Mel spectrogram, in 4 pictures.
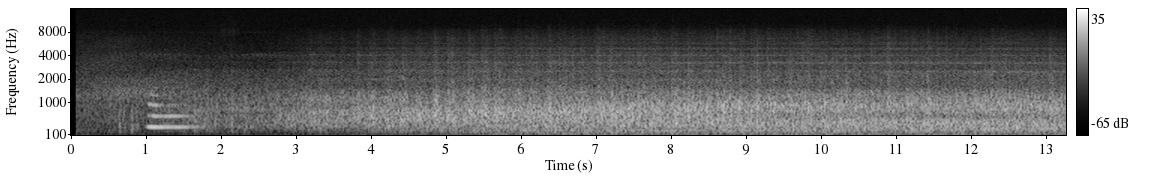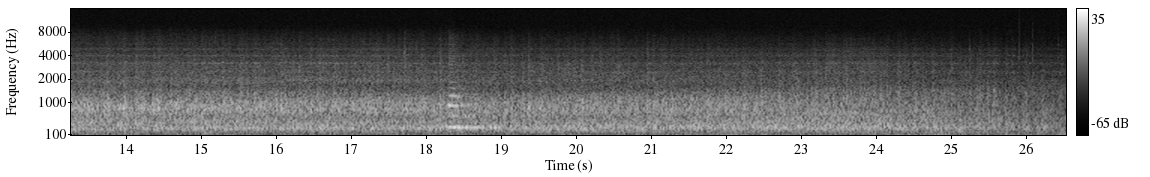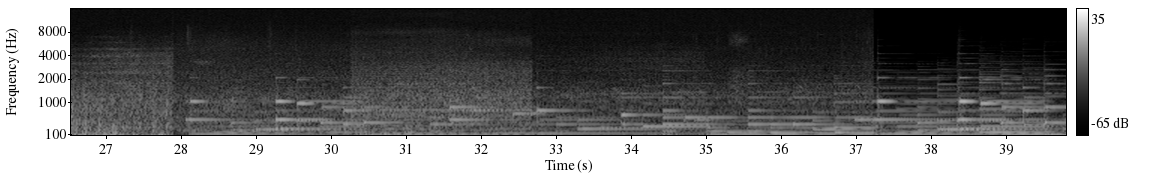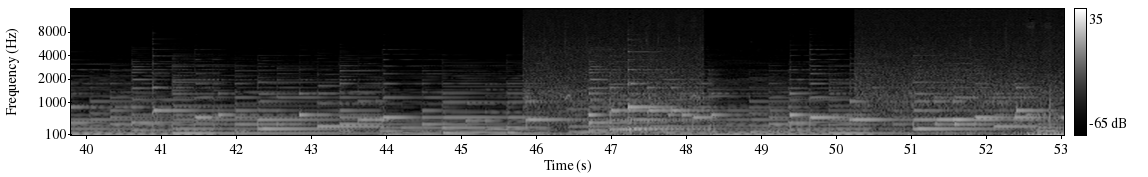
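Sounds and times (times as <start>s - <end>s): railcar running on bridge: 0.1s - 37.3s, 45.8s - 48.6s, 50.2s - 53.0s
train horn toot: 1.0s - 2.4s, 18.2s - 19.1s.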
